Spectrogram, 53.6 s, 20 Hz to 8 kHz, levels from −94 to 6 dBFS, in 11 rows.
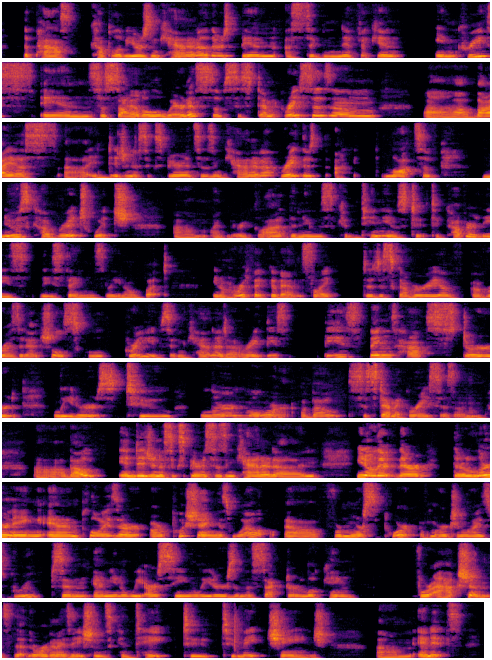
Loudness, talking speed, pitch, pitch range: -22 LUFS, 145 wpm, 170 Hz, 160-190 Hz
